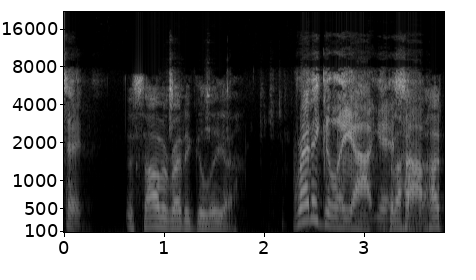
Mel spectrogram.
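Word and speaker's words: Ratugolea: What's how you pronounce it? Asava Ratagalia.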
